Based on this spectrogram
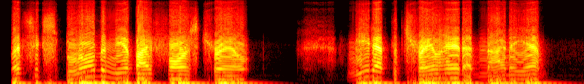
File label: Walkie talkie conversation short sentence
